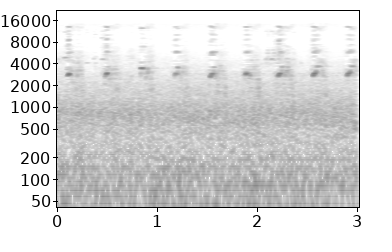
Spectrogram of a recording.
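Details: A pair of bald eagles at their nest in Redding, California give a joint alert call at another bird flying over, possibly a turkey vulture or young bald eagle: thin, high chirped notes, about eight in three seconds, over soft hiss.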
